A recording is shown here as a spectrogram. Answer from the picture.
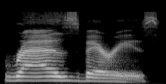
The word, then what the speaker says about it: raspberries: Raspberries. Okay. – Yeah. – So Danielle, the SC realtor, pointed out that Cody pronounces the P.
